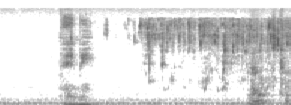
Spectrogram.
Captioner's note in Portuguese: Som de urina começa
